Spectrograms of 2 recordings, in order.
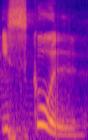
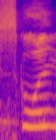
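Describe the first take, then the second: First: An extra vowel sound comes before the S. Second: The word begins directly with the S sound. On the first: The speaker calls it wrong. "not e-school" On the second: The speaker calls it right. "I go to school"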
